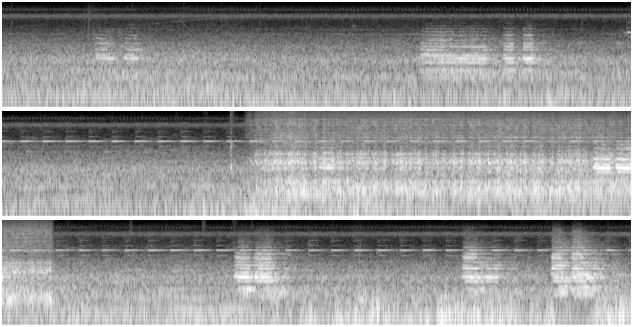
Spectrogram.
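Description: Train horn sounding a series of blasts as a passenger train approaches: two short ones, then a long stretch inside a loud rushing noise, then more short blasts near the end. A bell rings steadily from about a third of the way in.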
